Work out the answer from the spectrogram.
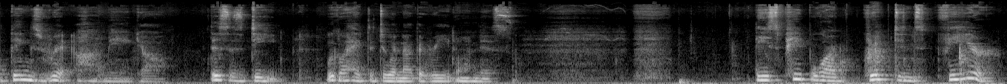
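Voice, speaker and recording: A woman with a raspy voice doing a casual tarot reading for her viewers, speaking emphatically and often checking in with "okay?". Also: mid-range voice, dark tone. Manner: emphatic, repeats "okay?" to the audience. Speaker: tarot reader. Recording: echoey room with faint noise.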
